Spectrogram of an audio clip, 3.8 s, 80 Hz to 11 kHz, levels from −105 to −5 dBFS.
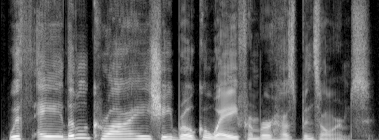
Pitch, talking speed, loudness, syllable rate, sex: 145 Hz, 175 wpm, -18 LUFS, 4.2 syllables/s, male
